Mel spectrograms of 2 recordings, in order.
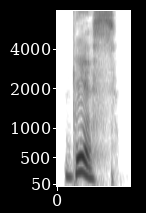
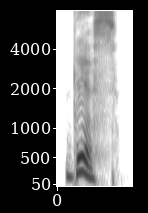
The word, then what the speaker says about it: this: Pero presta atención a la pronunciación de estas dos. This. These. This. These. ¿Notaste la diferencia?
